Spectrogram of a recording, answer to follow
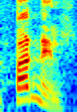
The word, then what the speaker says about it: panel: mismo con la palabra panel. Ok. ¿Qué tipo de palabra es panel? ¿Cómo la pronunciamos en México? Panel. Panel. Sí, como grave. Como grave que termine en L.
